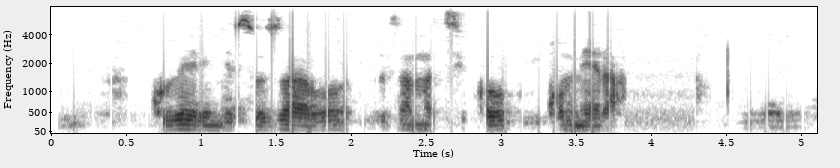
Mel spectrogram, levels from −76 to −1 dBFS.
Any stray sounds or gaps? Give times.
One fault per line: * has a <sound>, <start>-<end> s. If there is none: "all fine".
all fine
